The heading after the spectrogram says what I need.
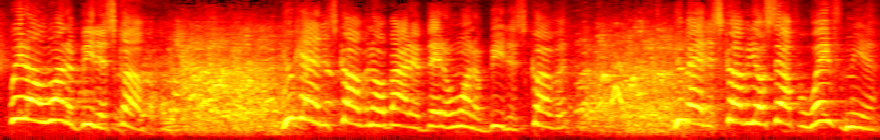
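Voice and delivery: sass the stranger off the beach; sassy girl. Acted. Girl on the beach challenging Chris, high sassy voice.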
